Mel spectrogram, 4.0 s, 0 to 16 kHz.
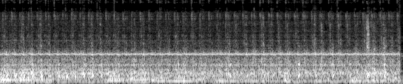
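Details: Singer 6700HD that showed an Error 1 code, after repairing a damaged brown wire on the motor control connector instead of replacing the motor: fast, even stitching chatter at steady speed with constant motor hum, no stalling or grinding; running healthy.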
